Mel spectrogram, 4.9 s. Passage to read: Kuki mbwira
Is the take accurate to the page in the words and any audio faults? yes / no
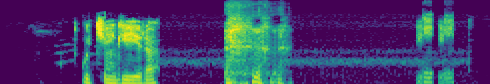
no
